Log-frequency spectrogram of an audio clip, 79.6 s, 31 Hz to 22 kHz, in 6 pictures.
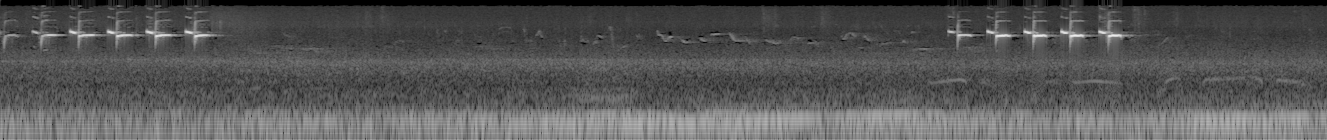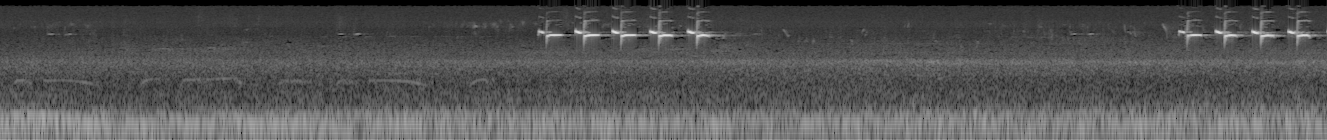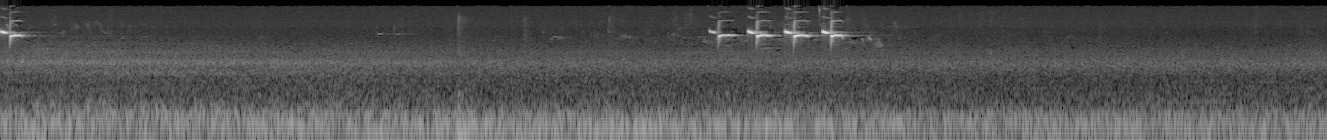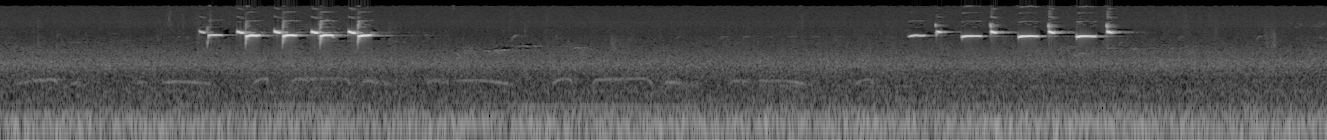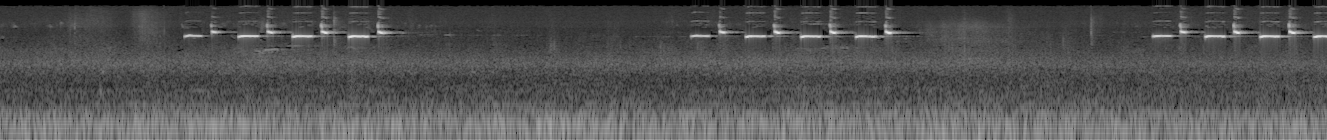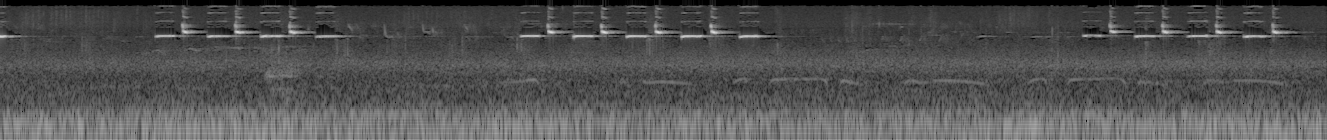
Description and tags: Short clip of a Great Tit with the citysounds in the background.
Sony PCM-M10 inside microphones.
field-recording, tit, tits, town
